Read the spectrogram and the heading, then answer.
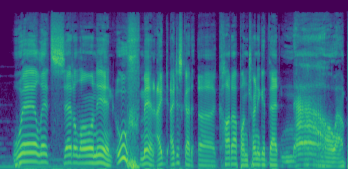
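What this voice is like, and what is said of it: Worn-out, strained voice. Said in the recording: “my voice is just a little shot today”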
